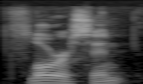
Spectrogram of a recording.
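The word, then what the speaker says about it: Florissant: documents to be from fluorescent Missouri although that's a French word that I would pronounce florisol but I'm pretty sure it's fluorescent Missouri was charged with felony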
